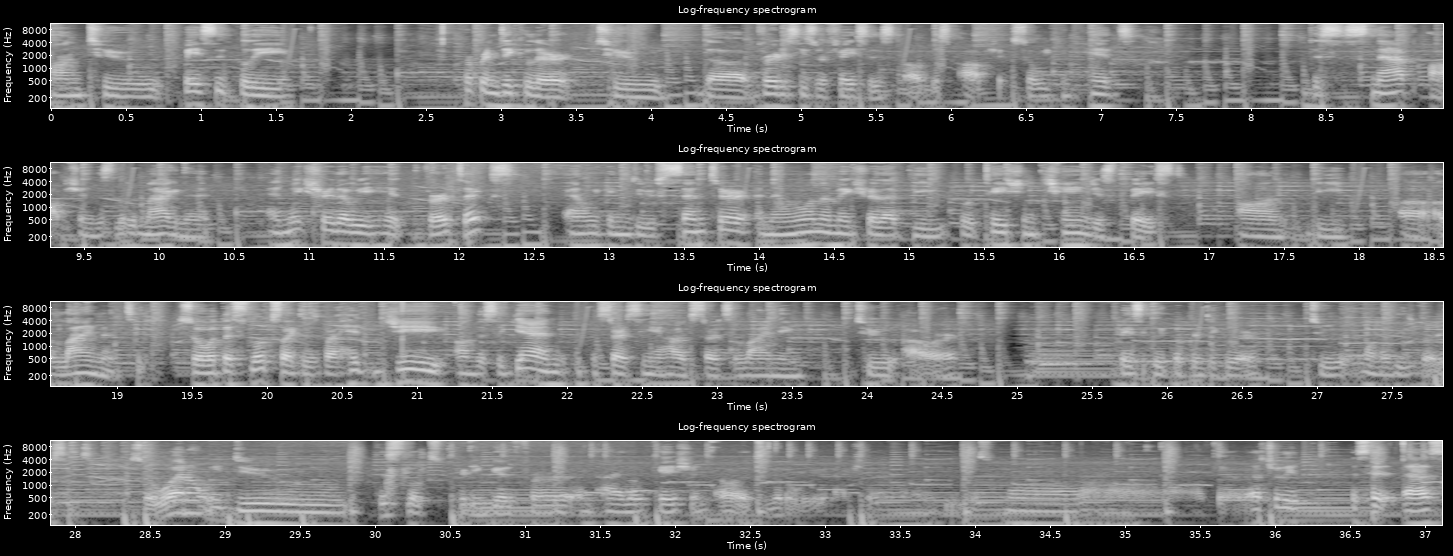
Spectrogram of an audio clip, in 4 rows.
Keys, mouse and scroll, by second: 8.1 click, 9.7 click, 20.5 g, 30.6 middle click, 32.3 g, 36.4 s.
